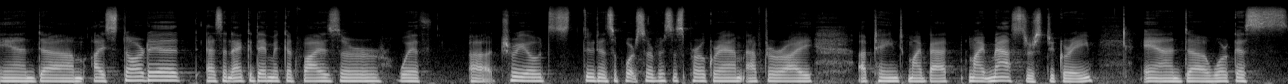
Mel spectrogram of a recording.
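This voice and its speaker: At a fairly slow pace, a woman speaks in a very deep, low pitch with a dark, mellow tone and monotone, flat intonation. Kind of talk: interview answer. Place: hall. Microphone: lapel.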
